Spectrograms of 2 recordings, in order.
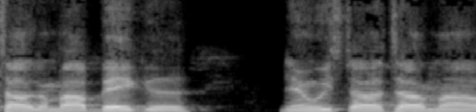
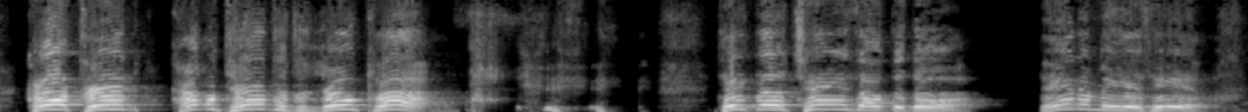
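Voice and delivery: very high, loud, calling-out voice; 10 semitones higher, 5 dB louder than usual. Mocking how their microphones sound, imitating a call through a door: Joe Clark voice. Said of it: "it sound like Joe Clark".

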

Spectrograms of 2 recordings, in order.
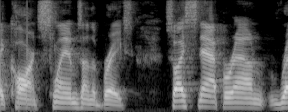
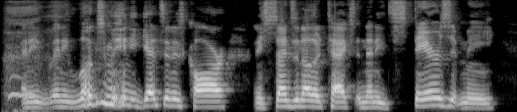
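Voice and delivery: ordinary talk

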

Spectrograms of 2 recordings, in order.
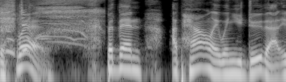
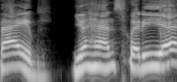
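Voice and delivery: acted-out high, raised yell; 9 semitones higher, 4 dB louder than usual. Retelling a challenge with sweaty palms, calling out to someone, retelling screaming out. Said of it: "I was screaming out to Amy like".

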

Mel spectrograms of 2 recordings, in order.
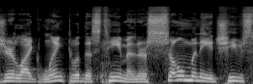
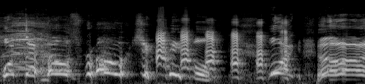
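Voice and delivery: mock, very high, shrill screeching outburst. Retelling a guy who took an online game so seriously, imitating him screaming. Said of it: "And he's screaming".

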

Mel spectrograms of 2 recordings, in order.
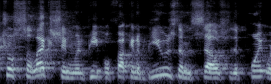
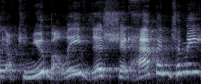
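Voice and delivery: mock sarcastic wounded-innocent act, fake disbelief; 4 semitones higher than usual. Mocking a woman in a video, imitating her acting the victim. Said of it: "She's trying to pretend like this".

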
